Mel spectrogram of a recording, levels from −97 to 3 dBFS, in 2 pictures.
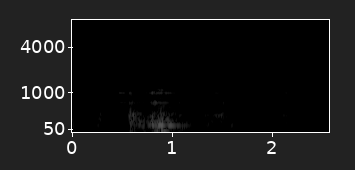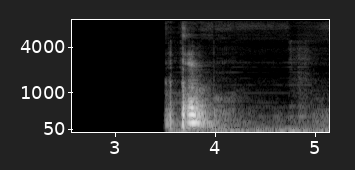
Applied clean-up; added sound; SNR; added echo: neural mask model DeepFilterNet 3.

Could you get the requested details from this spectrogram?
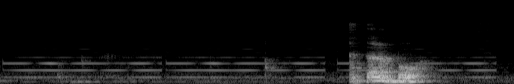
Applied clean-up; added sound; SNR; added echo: none; Organ; 18 dB; reverberation time 0.6 s.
